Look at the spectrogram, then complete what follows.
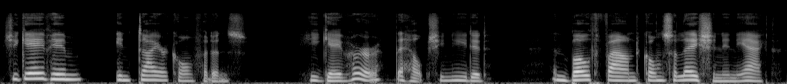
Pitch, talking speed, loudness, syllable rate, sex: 190 Hz, 145 wpm, -20 LUFS, 4.5 syllables/s, female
